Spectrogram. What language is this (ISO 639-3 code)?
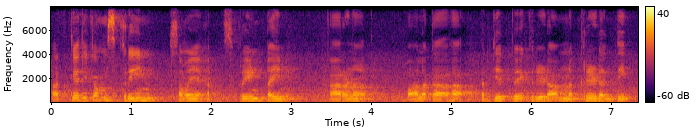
san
